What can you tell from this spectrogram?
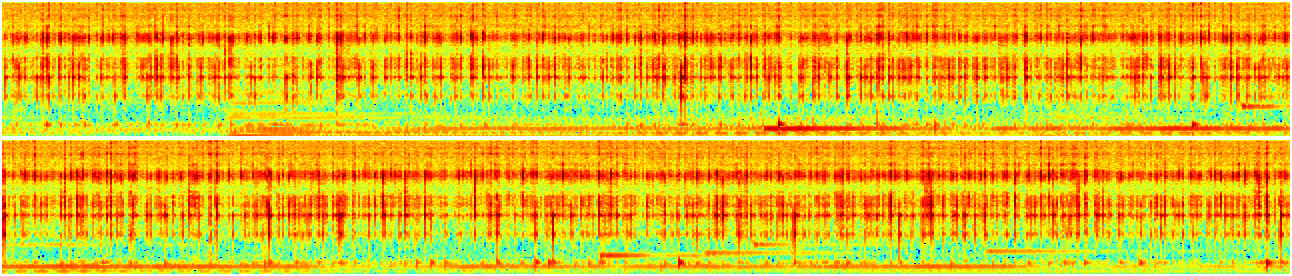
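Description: Very faint crackling of a burning ear candle: scattered light ticks, with a soft low hum that comes in about a second in and fades out by about eight seconds.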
